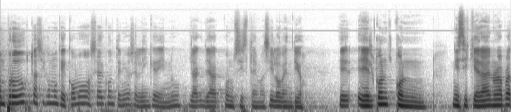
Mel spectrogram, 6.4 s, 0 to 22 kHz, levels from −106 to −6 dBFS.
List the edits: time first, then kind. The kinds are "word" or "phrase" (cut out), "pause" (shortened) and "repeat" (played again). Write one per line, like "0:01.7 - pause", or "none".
none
